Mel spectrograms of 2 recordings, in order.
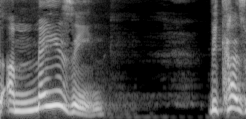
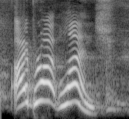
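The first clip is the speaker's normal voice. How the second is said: higher, slow, friendly offer; Jesus speaking; 10 semitones higher, 4 dB louder, slower than usual. Retold or imitated. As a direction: say it slowly, warmly offering a gift. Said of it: "And he'll say".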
